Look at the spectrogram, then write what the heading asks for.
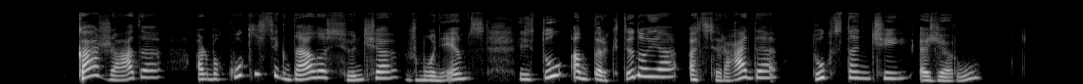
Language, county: Lithuanian, Kaunas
